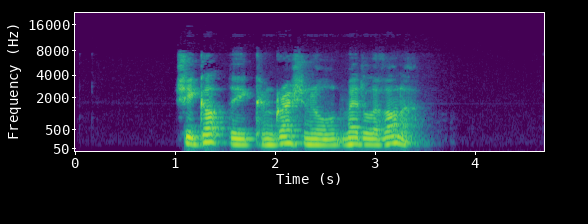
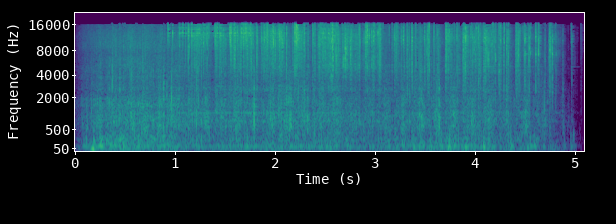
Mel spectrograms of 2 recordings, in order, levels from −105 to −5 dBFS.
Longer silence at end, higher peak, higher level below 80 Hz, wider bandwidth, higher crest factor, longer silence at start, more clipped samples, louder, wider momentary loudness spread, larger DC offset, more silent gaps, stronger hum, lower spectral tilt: first, 1.25 s vs 0.1 s; first, -4 dBFS vs -8 dBFS; second, -68 dBFS vs -62 dBFS; second, 7.8 kHz vs 17.5 kHz; second, 20 dB vs 28 dB; first, 1.05 s vs 0.05 s; neither; first, -23 LUFS vs -31 LUFS; second, 5 LU vs 12 LU; neither; neither; neither; first, -7 dB/octave vs 0 dB/octave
